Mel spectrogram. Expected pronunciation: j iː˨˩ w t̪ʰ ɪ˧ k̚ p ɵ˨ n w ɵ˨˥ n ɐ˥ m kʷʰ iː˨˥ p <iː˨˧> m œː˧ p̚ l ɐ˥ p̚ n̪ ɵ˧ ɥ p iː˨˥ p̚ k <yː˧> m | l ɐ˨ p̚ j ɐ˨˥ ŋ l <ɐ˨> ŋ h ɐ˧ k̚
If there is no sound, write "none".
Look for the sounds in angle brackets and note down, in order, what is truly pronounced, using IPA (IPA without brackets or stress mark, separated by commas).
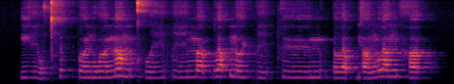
iː˨˧, yː˧, ɐ˥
